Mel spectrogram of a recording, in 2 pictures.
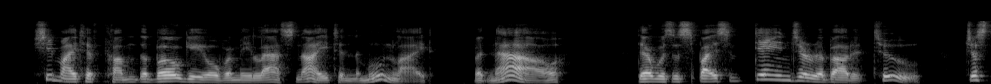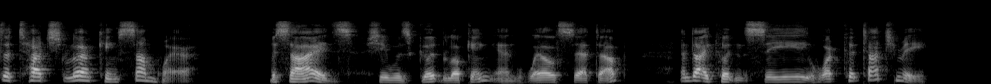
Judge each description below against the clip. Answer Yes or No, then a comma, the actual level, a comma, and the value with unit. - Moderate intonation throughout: No, wide, 9.0 semitones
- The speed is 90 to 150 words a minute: Yes, average, 140 wpm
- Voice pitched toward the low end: Yes, low, 130 Hz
